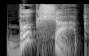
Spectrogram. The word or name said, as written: bookshop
